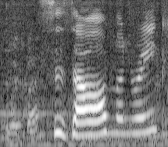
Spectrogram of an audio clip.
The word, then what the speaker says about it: César Manrique: Is it called Cesar or Kessa Monri? Oscar, how do you pronounce his name? Cesar Monri.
